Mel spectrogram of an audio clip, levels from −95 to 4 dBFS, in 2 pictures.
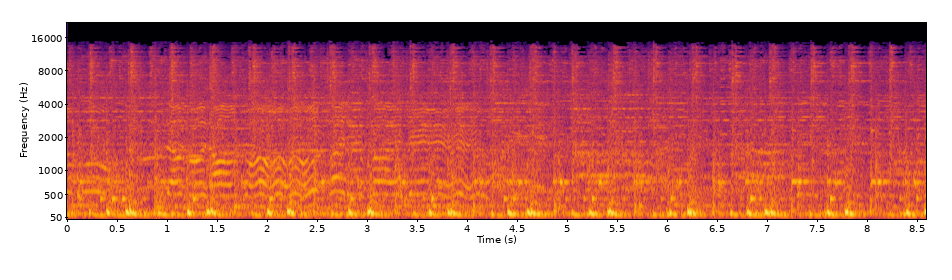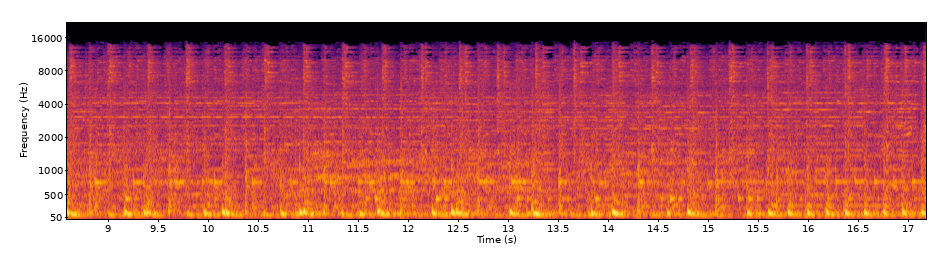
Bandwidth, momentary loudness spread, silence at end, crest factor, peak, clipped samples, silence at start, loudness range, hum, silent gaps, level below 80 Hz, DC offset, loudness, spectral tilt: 14.5 kHz; 5 LU; 0 s; 12 dB; 0 dBFS; under 0.1%; 0 s; 2 LU; none; none; -32 dBFS; 0.2%; -14 LUFS; -5 dB/octave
